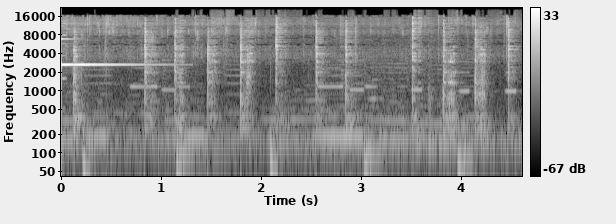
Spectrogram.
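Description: Garlic sautéing in hot oil in a home kitchen, with a steady sizzle under repeated sharp scrapes and clinks of a utensil stirring against the pan, fairly close and loud.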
